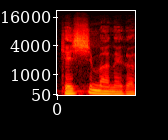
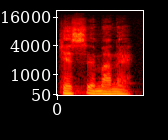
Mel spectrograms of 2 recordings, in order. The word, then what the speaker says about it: 겟세마네: 겟세마네를 발음을 잘못하면 겟시마네가 돼요. 그러니까 발음을 잘 하셔야 돼요. 겟세마네, 겟시마네 이러면 안 돼요.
